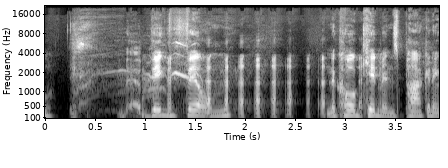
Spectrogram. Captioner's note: laughs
